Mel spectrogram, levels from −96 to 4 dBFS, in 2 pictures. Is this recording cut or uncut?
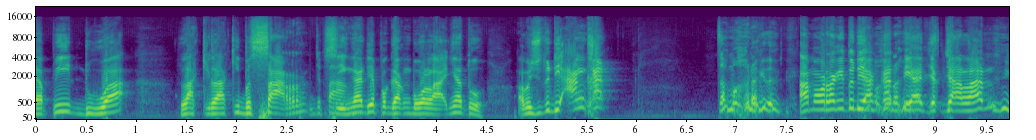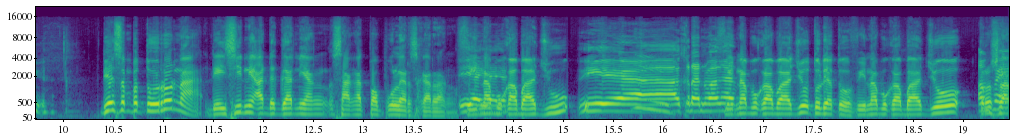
uncut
